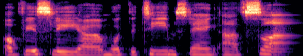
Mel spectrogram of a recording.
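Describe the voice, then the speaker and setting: A woman's voice: mid-range voice, steady tone, unhurried. A woman in the middle of her range speaks as a player in a tabletop game over an online call. She talks hesitantly, feeling her way with fillers. Her voice keeps cutting out over a bad bluetooth connection.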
